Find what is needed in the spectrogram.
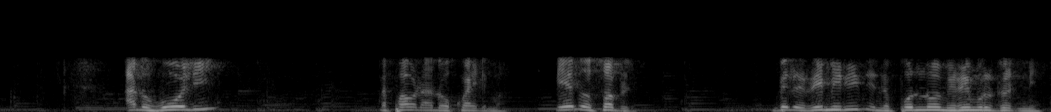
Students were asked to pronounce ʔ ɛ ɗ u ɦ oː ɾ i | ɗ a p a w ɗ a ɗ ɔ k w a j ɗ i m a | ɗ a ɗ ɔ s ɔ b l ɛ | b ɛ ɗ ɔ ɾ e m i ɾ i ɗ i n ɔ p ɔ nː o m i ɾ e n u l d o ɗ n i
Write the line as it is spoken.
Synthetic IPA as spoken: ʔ a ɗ ɔ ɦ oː l i | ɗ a p a w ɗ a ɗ ɔ k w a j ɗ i m a | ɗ ɛ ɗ ɔ s ɔ b l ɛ | b ɛ ɗ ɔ ɾ e m i ɾ i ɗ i n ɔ p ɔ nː o m i ɾ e m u ɾ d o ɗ n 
